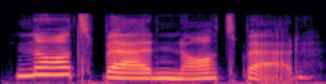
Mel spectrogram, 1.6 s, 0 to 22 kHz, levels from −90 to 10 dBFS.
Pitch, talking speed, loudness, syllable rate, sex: 250 Hz, 145 wpm, -16 LUFS, 3.0 syllables/s, female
